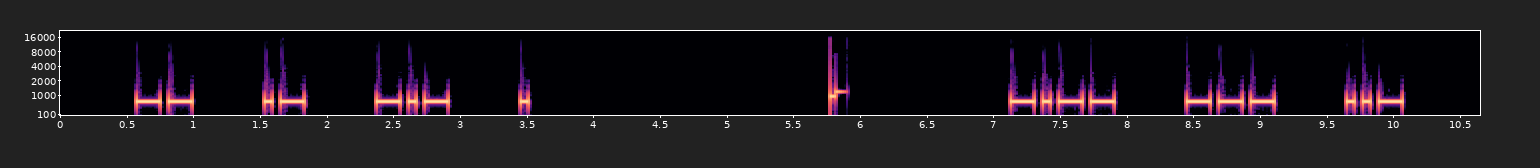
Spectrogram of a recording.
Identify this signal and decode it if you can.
Morse code, heard as a keyed tone, about 20 wpm, spaced as for 11 wpm, 700 Hz. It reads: MAKE YOU
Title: 3x Character Spacing - Top 100 Words - 20wpm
